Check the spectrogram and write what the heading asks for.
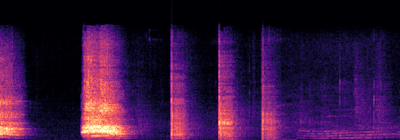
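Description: A loud burst of noise about a second in, then three short sharp knocks about half a second apart, followed by faint wavering tones.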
